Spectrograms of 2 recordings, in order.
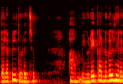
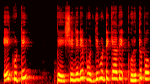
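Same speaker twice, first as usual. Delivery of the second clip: higher, louder irritated scolding; angry nurse; 6 semitones higher, 4 dB louder than usual. A narrator's reading. Nurse scolding the crying girl in the ICU, angry. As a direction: snap at the girl to get out. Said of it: "sister അവളോട് ദേഷ്യപ്പെട്ടു".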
